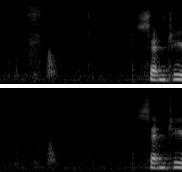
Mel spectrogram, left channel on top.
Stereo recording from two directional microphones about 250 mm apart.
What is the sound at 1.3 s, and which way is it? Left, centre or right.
Speech, left.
